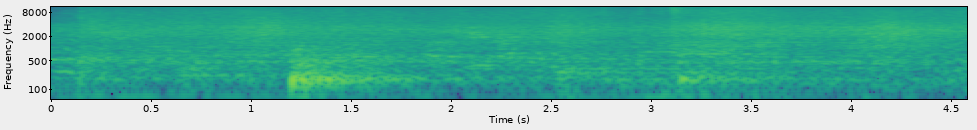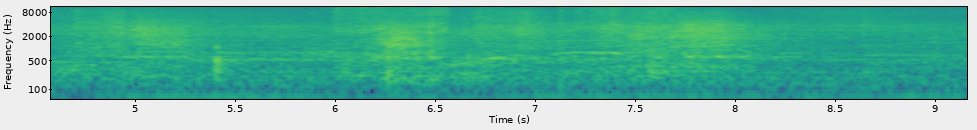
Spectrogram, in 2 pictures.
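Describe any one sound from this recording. A metal ladle scrapes and stirs through soybeans.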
